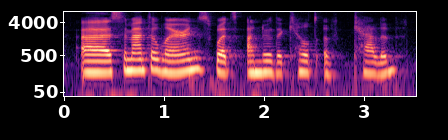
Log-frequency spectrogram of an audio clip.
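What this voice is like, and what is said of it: Poor put-on Scottish accent. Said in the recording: “That was a terrible accent. ... Scottish.”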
